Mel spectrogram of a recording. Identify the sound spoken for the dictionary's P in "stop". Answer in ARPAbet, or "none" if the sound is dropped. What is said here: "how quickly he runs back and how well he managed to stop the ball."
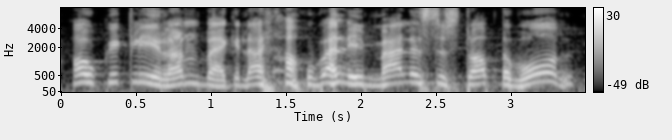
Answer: P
